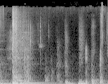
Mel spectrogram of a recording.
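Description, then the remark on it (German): A solid thud near the start as a bottle is grabbed and held onto, followed by softer knocks and faint handling sounds, with no talking. “Bei Ihrer Flasche.”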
